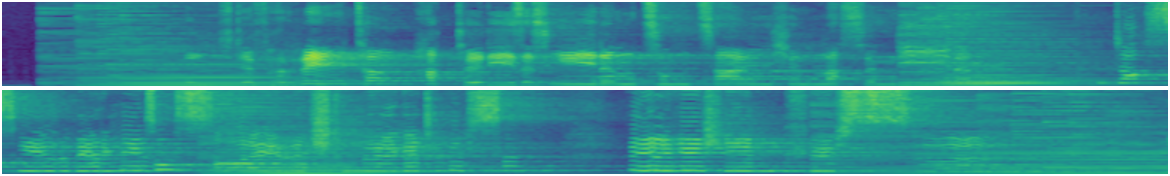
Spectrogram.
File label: Recitativo evangelist, Judas; Handel Masterworks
